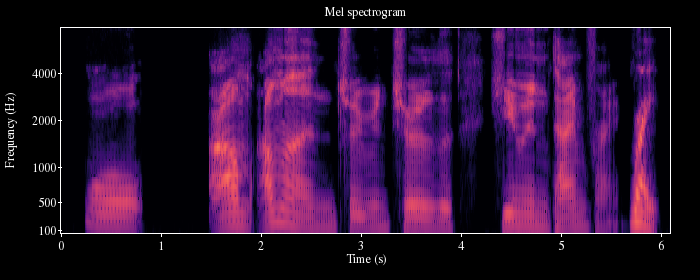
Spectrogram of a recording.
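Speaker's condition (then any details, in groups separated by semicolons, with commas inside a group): Traumatic brain injury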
